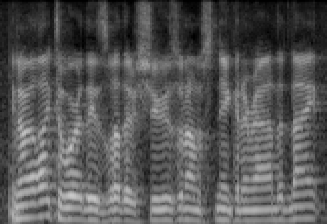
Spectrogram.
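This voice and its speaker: A man's voice: mid-range voice, racing. A man in his thirties, a new father, telling dad jokes to camera in a playful comedic vlog. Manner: playful, animated joke delivery with mock dialogues. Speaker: video blogger, new dad.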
